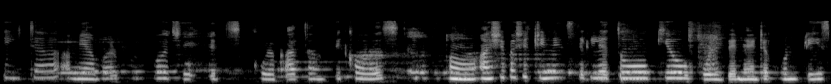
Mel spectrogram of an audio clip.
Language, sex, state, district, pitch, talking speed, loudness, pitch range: Bengali, female, West Bengal, Kolkata, 275 Hz, 150 wpm, -20 LUFS, 250-290 Hz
